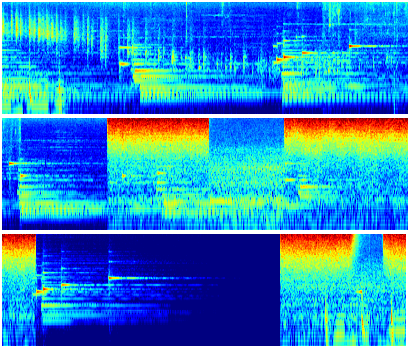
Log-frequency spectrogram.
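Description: Spray gun applying a white polyester sealer primer coat to an epoxy resin river lamp, loud steady hissing bursts in long stretches broken by short pauses and one silent gap, with some tonal sound at the start.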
